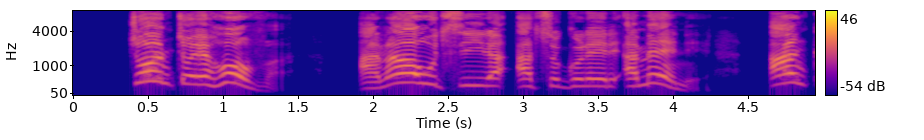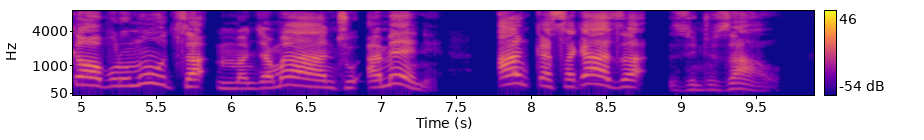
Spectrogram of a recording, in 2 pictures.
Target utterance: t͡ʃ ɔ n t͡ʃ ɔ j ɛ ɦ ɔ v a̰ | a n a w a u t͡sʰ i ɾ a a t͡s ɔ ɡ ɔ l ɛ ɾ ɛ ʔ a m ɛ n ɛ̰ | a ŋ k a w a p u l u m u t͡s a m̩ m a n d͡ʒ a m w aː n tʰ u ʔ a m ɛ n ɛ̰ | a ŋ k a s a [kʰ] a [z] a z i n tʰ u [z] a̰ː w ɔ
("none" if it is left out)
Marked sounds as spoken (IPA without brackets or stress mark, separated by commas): k, z, z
